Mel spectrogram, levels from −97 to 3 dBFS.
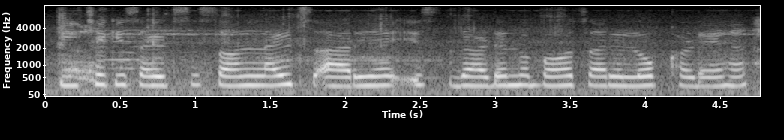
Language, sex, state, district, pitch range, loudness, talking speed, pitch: Hindi, male, Jharkhand, Garhwa, 265-280 Hz, -15 LUFS, 215 wpm, 275 Hz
